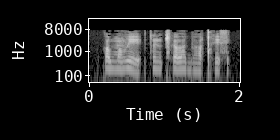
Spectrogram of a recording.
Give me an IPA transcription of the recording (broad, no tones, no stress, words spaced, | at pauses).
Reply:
kɒwmɔ̃ve | t͡sõnǀʰølˠe̤ bʱɒǃʰɪs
